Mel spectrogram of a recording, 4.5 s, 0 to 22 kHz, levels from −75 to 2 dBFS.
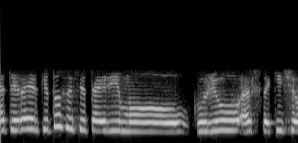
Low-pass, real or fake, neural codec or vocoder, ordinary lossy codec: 3.6 kHz; real; none; AAC, 16 kbps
